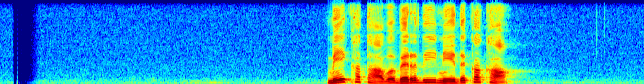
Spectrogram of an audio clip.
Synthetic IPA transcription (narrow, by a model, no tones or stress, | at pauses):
meːkat̪aːʋəʋæɾəd̪iːneːd̪əkaka̰ː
